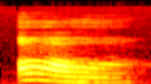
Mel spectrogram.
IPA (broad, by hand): Ɔ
